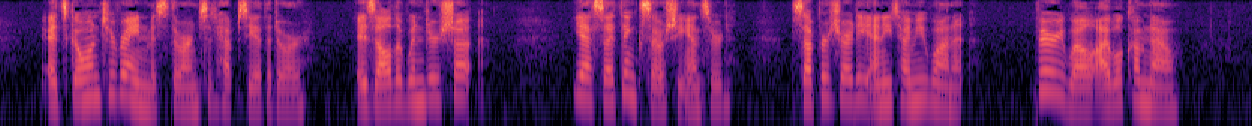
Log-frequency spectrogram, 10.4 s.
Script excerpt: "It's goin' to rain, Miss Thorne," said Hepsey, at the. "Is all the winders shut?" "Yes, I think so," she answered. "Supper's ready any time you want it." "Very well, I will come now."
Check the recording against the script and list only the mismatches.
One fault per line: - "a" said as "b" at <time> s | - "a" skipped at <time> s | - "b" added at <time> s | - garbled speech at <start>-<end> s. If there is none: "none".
- "door" added at 2.3 s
